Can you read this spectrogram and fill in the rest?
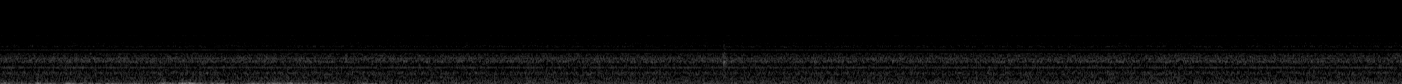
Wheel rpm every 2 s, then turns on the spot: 0, 0, 0, 0, 0, 0, 0.
none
